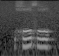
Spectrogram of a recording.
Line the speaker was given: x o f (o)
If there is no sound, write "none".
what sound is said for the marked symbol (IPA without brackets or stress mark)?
o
